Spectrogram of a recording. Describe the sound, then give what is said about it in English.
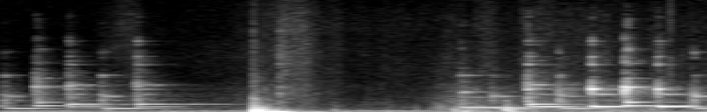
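A phone ringtone plays a bright melodic pattern of tones, briefly interrupted by a dull thump, then the ringing melody resumes, clear with no talking. “Do I have my phone in my pocket?”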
